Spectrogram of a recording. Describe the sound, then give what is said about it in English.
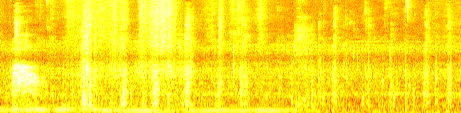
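Wet chewing of pickle and cheese, with irregular crunchy bites and squishy mouth sounds over a low steady hum that fades partway through; no one speaks. “it's pickle and cheese.”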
